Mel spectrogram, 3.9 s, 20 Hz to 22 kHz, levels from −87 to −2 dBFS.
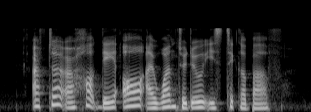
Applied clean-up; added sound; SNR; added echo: none; none; none; none.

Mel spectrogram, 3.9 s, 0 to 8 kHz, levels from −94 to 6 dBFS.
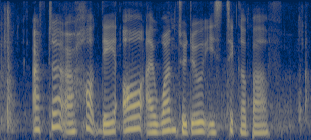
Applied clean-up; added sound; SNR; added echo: none; Sliding door; 17 dB; none.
